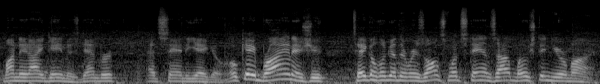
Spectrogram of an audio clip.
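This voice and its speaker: Man, slightly high voice, sports show host, clipped headline delivery, commentary style. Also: lively intonation, brisk, soft background music. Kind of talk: sports commentary and results rundown.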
